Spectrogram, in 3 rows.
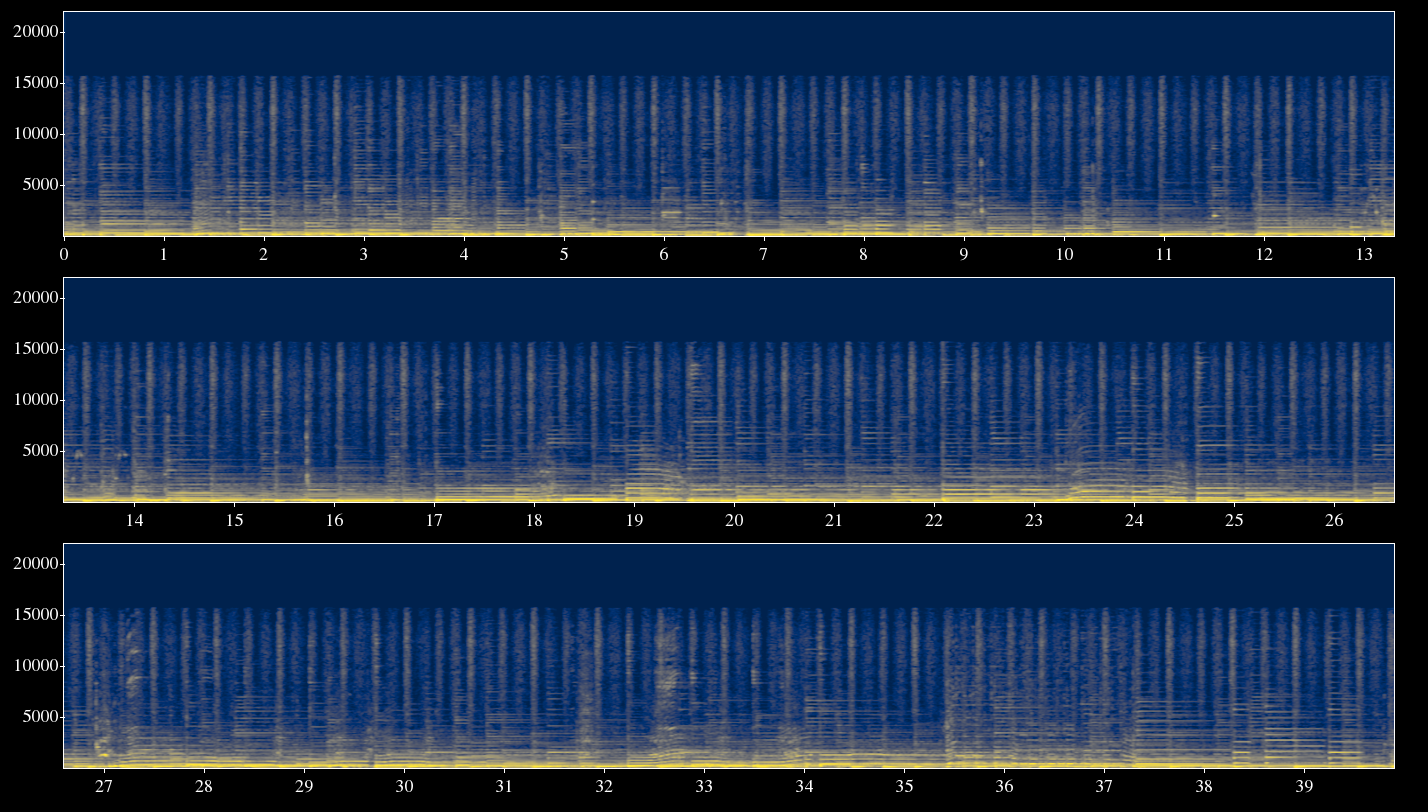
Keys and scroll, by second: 5.6 ctrl+space, 34.5 typing, 35.8 Return, 37.5-38.3 typing.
